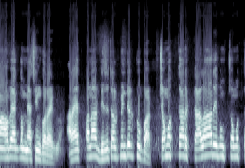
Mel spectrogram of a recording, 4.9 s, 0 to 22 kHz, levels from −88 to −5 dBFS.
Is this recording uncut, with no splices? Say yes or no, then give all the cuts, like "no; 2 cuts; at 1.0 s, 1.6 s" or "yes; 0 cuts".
yes; 0 cuts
